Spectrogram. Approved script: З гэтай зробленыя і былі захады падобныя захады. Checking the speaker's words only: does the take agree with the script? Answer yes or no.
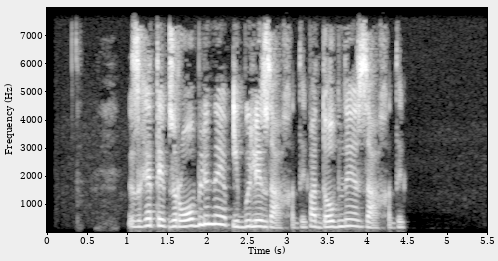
yes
